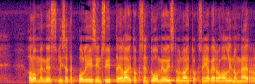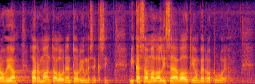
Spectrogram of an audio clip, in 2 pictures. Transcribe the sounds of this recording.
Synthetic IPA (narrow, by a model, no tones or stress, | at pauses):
hɑluɑmːemyøslisæt̪æpːo̞liːsinsyːt̪ːæjælɑjt̪o̞ksent̪uomio̞ist̪ujnlɑjt̪oksenjɑʋe̞ɾo̞ɦɑlːinːo̞mːæːrærɑwɦojɑhɑrmɑːnt̪ɑlo̞ːde̞nt̪o̞rjumise̞̰ksi | mikæsɑmɑlːɑlisæːʋɑlt̪io̞nʋe̞ro̞t̪ṵlo̰jɑ̰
